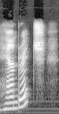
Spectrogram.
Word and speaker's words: Handrich: If you go to Facebook, my full name is Debbie Handrich. It's D-E-B-B-Y. And my last name is spelled just like it sounds, H-A-N-D-R-I-C-H.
